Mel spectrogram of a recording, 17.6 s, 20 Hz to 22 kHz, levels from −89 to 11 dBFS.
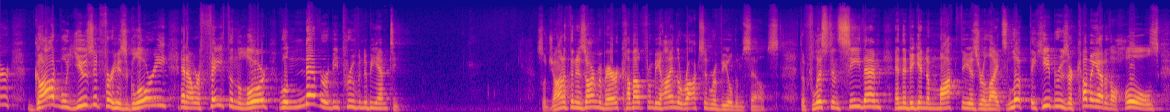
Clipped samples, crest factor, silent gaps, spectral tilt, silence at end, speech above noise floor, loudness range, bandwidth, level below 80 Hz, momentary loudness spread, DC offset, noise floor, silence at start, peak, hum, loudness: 0.1%; 14 dB; none; -5 dB/octave; 0.05 s; 46 dB; 6 LU; 17 kHz; -58 dBFS; 13 LU; under 0.1%; -58 dBFS; 0 s; 0 dBFS; none; -13 LUFS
